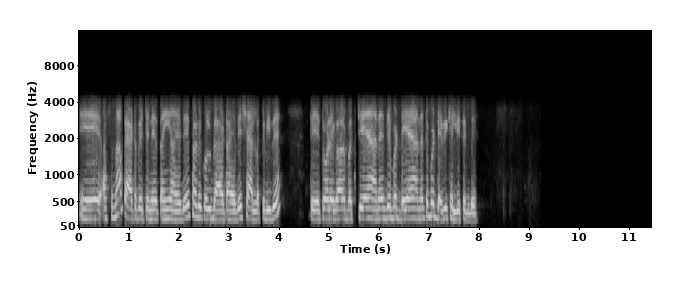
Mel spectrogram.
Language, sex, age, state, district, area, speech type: Dogri, female, 45-60, Jammu and Kashmir, Samba, rural, conversation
